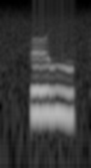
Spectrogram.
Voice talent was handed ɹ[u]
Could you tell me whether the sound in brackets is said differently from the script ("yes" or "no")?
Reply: no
